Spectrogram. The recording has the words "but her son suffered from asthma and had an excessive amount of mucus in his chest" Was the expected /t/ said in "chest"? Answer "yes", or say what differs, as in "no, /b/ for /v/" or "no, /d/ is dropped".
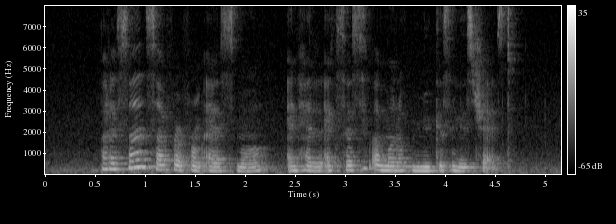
yes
